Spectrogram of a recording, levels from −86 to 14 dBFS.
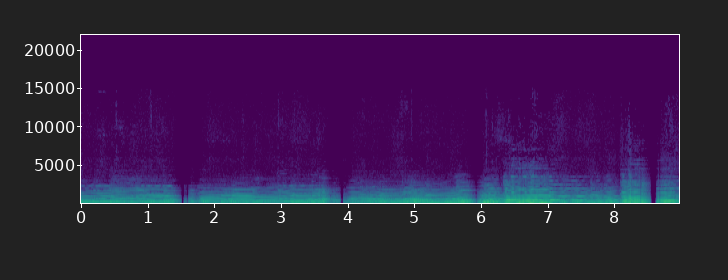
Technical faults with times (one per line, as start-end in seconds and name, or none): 1.39-1.81 AAC frame loss with concealment
3.59-4.05 AAC frame loss with concealment
5.81-6.01 AAC frame loss with concealment
8.43-8.70 AAC frame loss with concealment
